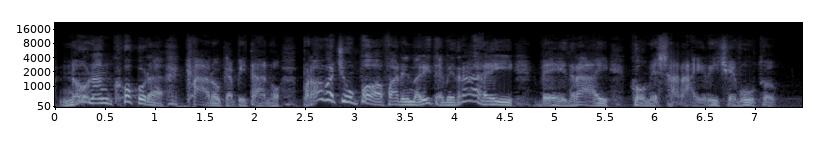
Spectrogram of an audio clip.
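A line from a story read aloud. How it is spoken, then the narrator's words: Laughing. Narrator (Italian): disse Caderousse ridendo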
